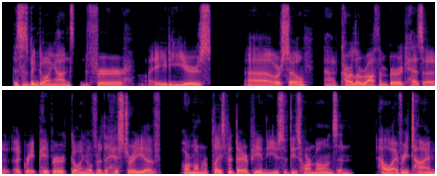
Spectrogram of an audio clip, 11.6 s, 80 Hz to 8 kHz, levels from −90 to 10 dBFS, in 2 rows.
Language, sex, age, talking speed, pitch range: English, male, 20-39, 190 wpm, 95-115 Hz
